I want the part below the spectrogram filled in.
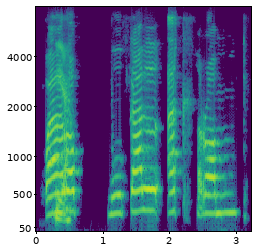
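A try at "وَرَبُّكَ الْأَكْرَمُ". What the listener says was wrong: Kaf sukun, apa namanya itu sifatnya syiddah ya, dan hamas ya. Syiddah, iya. Jadi syiddahkan dulu, tahan dulu suaranya ya di makhraj huruf kaf, baru lepaskan udaranya atau nafasnya. Jadi tahan dulu, baru lepaskan. Jadi nggak berbarengan, nggak akrom nggak. Tapi tahan dulu. Akrom, Jadi tahan dulu di makhrajnya. Akrom, baru lepaskan.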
